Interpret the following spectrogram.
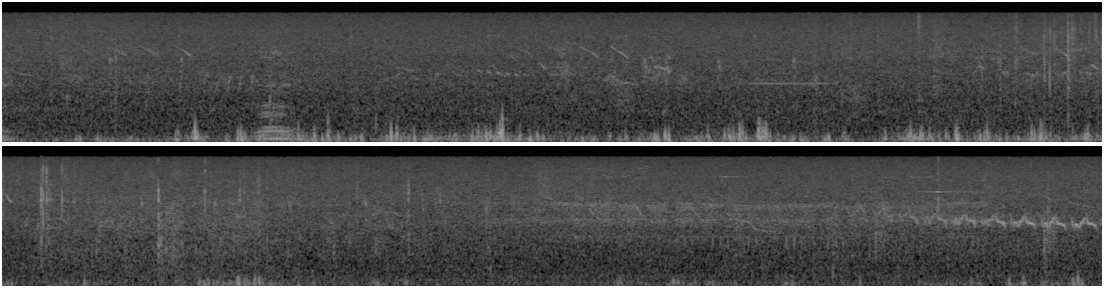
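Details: Splitnose, leader of the Gomondwane male lion coalition in Kruger National Park's hippo pools territory, roars for his brothers in a run of deep, throaty grunting roars, then falls quiet as a bird whistles.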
